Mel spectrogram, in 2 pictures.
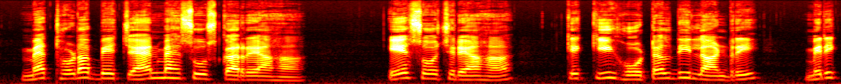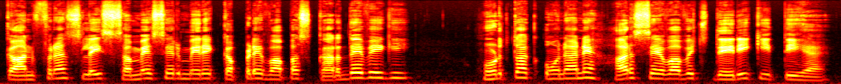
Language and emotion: Punjabi, fearful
